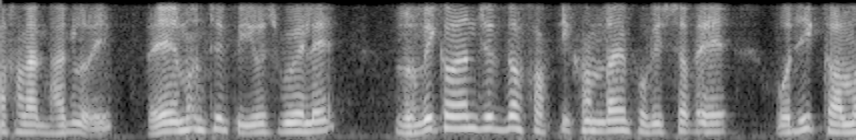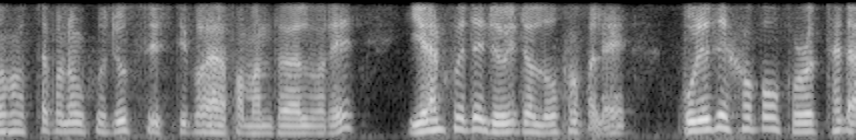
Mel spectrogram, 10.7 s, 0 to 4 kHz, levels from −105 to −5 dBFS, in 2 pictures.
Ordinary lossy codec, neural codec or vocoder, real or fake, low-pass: none; codec, 24 kHz, 0.9 kbps, WavTokenizer, medium speech release version 2; fake; 3.6 kHz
